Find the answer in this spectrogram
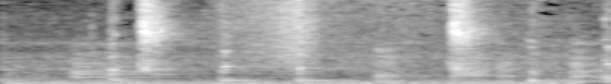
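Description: Upbeat instrumental background music with a steady beat and sustained melodic notes.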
